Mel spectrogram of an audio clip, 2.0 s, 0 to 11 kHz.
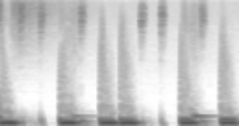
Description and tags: Lofi recording, analog Yamaha MR10 Drum Machine raw beat. 80's classic drum machine.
